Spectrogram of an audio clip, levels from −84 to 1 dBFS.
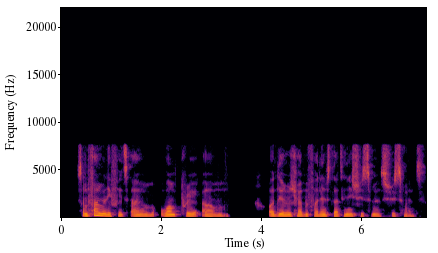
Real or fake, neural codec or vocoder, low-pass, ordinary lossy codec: fake; codec, 16 kHz, 2 kbps, FreqCodec, larger model; none; none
